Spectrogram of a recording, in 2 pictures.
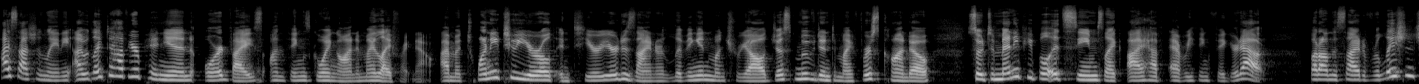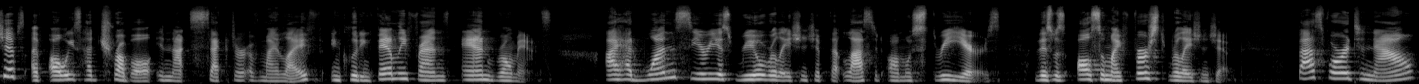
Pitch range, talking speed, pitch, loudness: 180-230 Hz, 195 wpm, 200 Hz, -23 LUFS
